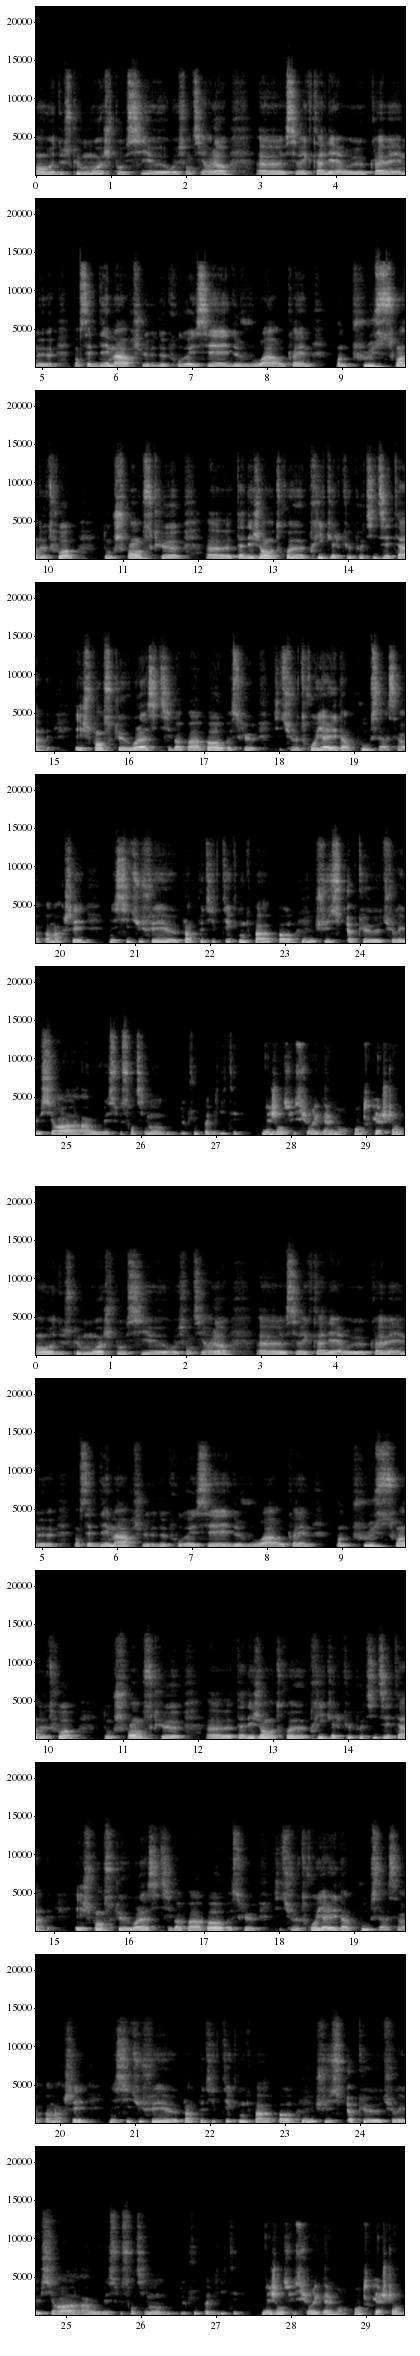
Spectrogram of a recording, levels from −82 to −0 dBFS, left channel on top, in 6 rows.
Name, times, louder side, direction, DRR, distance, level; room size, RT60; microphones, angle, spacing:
voice 1, 0.0-10.4 10.8-14.9 15.3-27.3, equal, 25° left, 2.0 m, -28 dB
voice 2, 27.6-29.5, right 1 dB, ahead, 1.8 m, -28 dB
9.5 x 4.7 x 7.3 m
head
